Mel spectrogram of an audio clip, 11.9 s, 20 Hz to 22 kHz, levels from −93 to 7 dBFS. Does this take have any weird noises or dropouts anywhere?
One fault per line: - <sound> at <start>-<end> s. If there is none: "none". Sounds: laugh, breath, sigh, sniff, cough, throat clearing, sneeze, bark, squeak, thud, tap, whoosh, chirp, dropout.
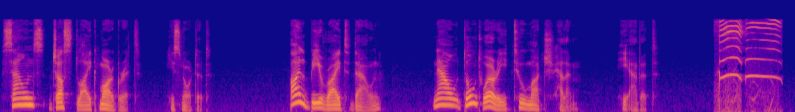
- squeak at 10.7-11.7 s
